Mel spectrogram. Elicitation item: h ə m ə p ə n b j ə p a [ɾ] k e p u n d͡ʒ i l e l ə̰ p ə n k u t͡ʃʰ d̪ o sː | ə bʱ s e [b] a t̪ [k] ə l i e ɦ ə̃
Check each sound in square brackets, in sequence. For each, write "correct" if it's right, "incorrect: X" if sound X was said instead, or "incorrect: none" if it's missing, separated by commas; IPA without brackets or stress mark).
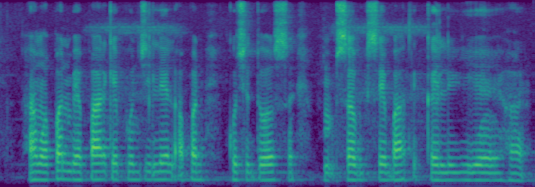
correct, correct, correct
